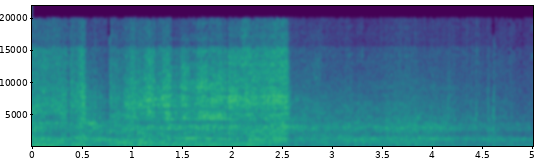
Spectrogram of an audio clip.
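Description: A 2023 Husqvarna TX300 Heritage Edition two-stroke dirt bike revs hard up and down, then settles into a steady loud drone, close and continuous with no talk.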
